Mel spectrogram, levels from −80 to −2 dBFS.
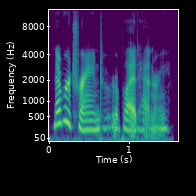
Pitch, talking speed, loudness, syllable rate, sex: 245 Hz, 150 wpm, -20 LUFS, 5.5 syllables/s, female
